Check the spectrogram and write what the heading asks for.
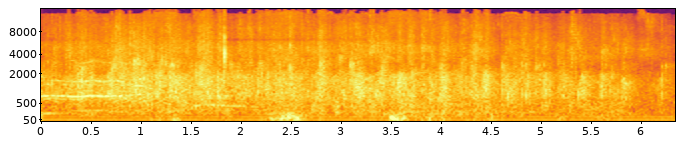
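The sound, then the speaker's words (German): A crowd applauds steadily as two guests are welcomed onto a stage, a dense wash of many hands clapping at once that holds at a fairly even level for several seconds before tapering slightly, with no voices standing out. “geben wir ihnen doch einen herzlichen Applaus.”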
